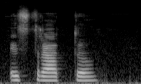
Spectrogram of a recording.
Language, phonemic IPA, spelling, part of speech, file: Italian, /eˈstratto/, estratto, adjective / noun / verb, It-estratto.ogg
